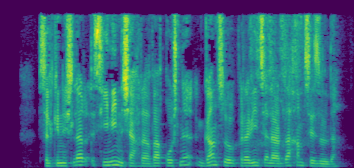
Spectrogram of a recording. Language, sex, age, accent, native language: Uzbek, male, 19-29, Jizzax, Uzbek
